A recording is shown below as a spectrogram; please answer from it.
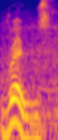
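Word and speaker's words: Wroes: Oh yeah, do you pronounce that? W-R-O-E-S, Rose.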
